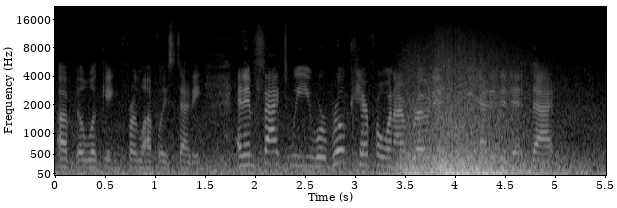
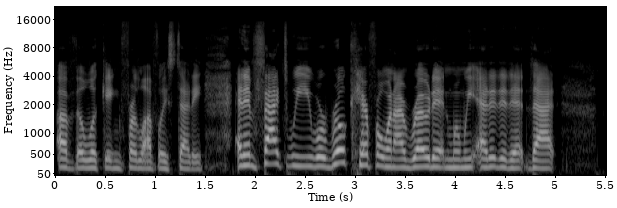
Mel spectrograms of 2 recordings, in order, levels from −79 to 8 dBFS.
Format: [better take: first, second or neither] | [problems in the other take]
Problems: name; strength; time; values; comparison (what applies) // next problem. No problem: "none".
second | wind noise on the microphone; heavy; 2 dB above the speech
